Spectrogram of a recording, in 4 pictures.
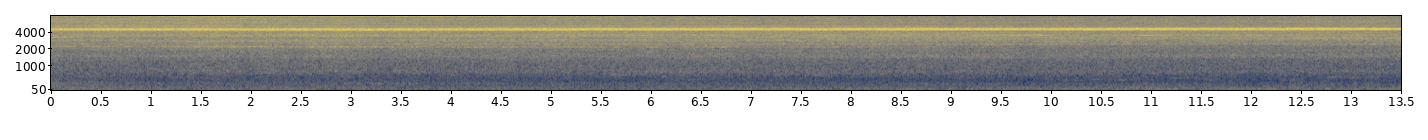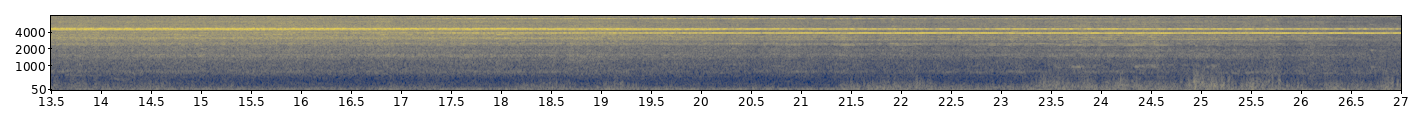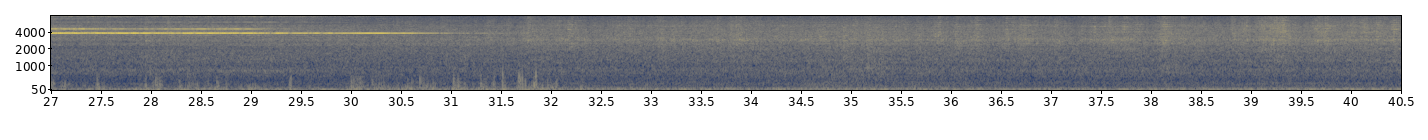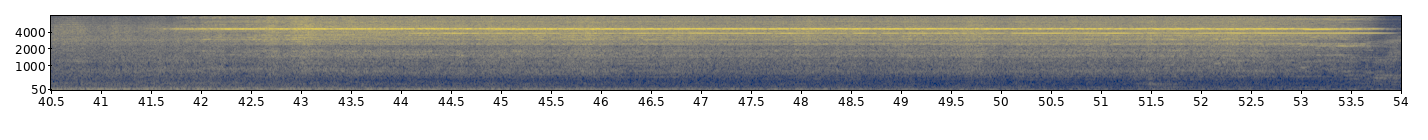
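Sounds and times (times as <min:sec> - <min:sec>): high wheel squeal: 0:00.0 - 0:32.3, 0:40.7 - 0:54.0
train wheels rumbling on rails: 0:00.0 - 0:54.0.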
